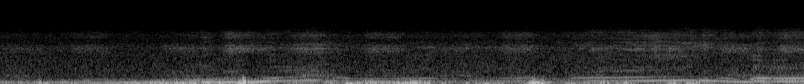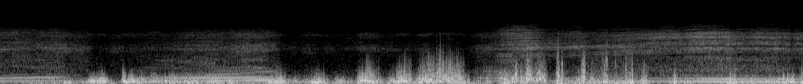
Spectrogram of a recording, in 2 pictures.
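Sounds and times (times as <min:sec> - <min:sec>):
rally car engine revving: 0:00.9 - 0:16.0.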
